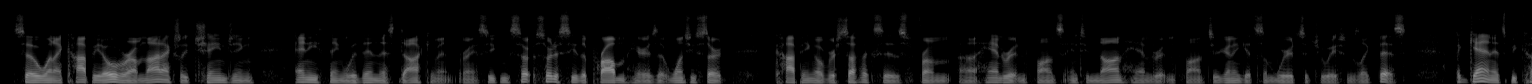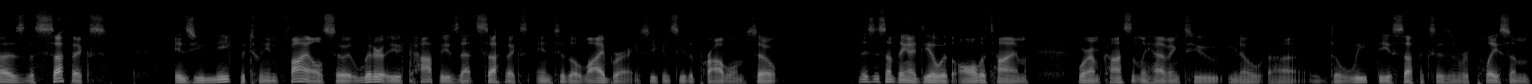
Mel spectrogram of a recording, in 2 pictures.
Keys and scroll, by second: 16.3 Return.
